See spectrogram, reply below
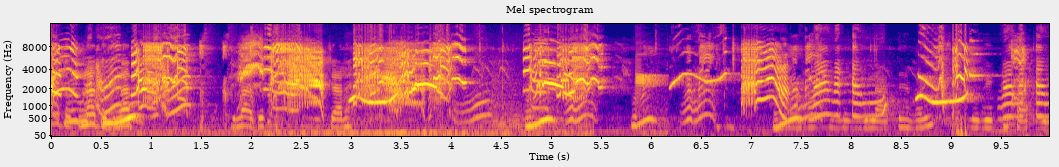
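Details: Indian ringneck parrot chattering and talking, with harsh squawky bursts between high, twisting speech-like syllables and whistles, repeated in clusters over ten seconds.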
